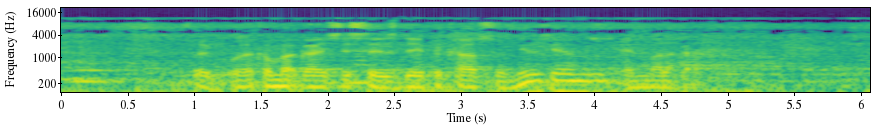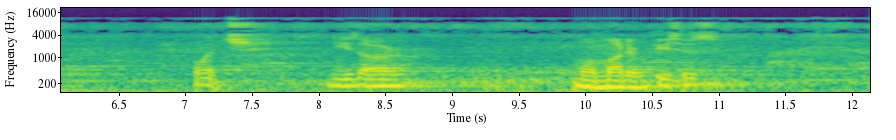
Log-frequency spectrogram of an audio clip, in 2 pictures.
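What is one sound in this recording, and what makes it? A young woman talks calmly and close by, in a quiet echoing room.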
